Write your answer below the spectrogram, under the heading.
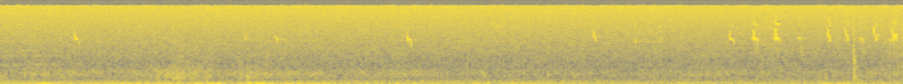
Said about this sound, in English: Meanwhile, the first male is approaching. That's him chittering at approach. That captured that male.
